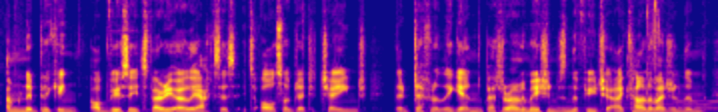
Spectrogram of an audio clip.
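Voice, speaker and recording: Here a gaming video host speaks at a fairly low pitch and a steady tone, sounding blocked and nasal because of a cold. He chats casually about his game, picking at details and dropping quick asides.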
